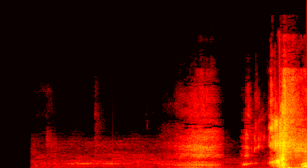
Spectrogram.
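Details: Woman with summer pollen allergies: quiet breathing, a building breathy inhale, then a sudden loud explosive sneeze.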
